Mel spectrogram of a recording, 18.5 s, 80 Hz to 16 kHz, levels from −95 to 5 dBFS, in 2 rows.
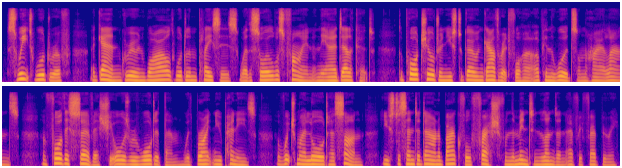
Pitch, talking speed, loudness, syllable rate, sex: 170 Hz, 225 wpm, -20 LUFS, 5.5 syllables/s, female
